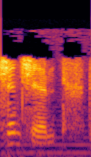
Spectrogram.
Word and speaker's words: Shenzhen: They can literally have, in fact, I think there's a town, Shenzhen, I can't spell it, it's pronounced Shenzhen, that has, as we speak, 12.4 million people and 100,000 factories in the one town.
